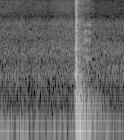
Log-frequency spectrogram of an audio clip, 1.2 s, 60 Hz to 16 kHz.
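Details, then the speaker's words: Mazda6 Gen3 passenger door slammed after the hollow-door "bong" fix, with the door reassembled: a single firm, dull, short thud with no ringing afterward, over faint traffic; the bong is gone. "Much better, no more bong. I hope you can hear that over my traffic noise. Even if I slam it really hard, no more bong."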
